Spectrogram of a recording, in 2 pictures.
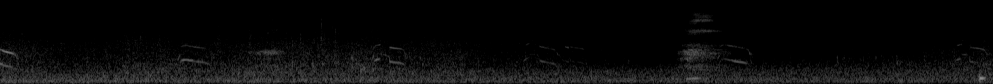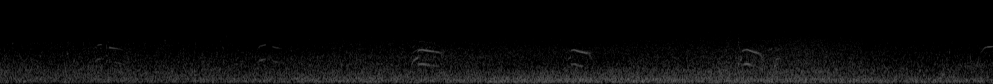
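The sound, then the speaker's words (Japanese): Steady wash of ocean surf rolling onto a shore, continuous and fairly loud, with faint bird cries scattered through it and a couple of brief knocks. “妹たちもそうみたいなの。みんな波音が好きって言ってるし。”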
